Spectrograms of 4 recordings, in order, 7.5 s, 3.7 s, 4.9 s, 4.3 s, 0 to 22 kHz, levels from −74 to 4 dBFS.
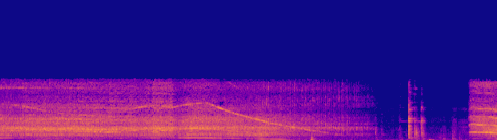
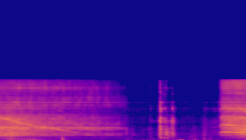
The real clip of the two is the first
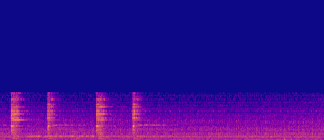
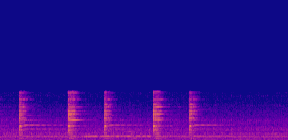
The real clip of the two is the second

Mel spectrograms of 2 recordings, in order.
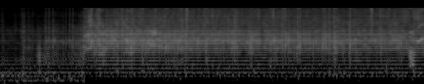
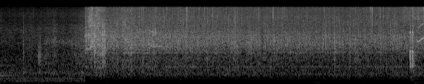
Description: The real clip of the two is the second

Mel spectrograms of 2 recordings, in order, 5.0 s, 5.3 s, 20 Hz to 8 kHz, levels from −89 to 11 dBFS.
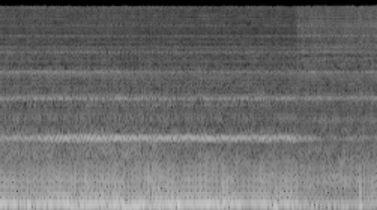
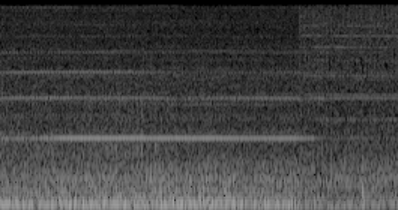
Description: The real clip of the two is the second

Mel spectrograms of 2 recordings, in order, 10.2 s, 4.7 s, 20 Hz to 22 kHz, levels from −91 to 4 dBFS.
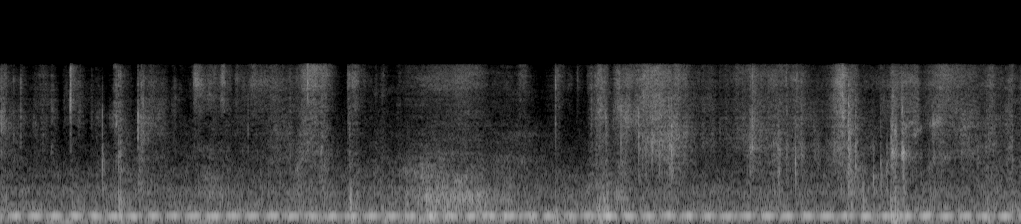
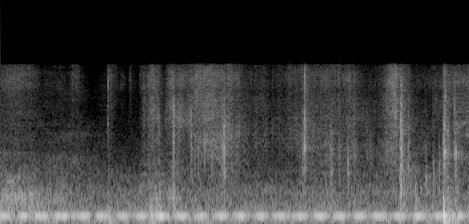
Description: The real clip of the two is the second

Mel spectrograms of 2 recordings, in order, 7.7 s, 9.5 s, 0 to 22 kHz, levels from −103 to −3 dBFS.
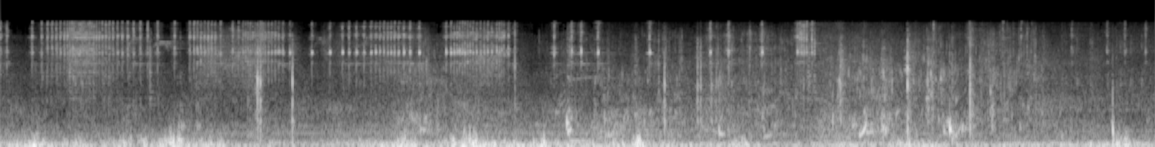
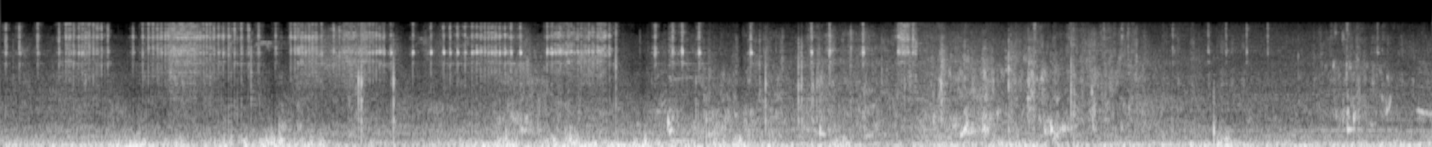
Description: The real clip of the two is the first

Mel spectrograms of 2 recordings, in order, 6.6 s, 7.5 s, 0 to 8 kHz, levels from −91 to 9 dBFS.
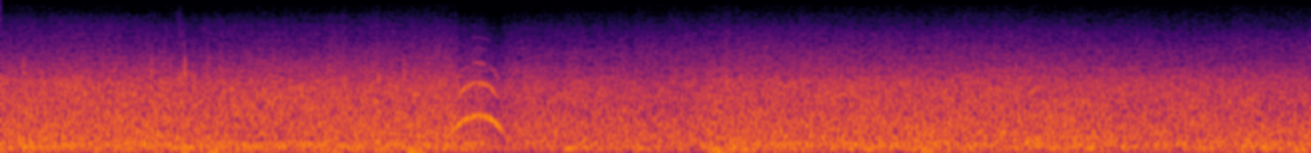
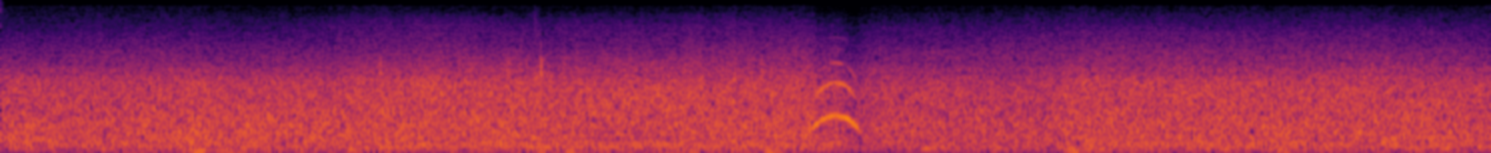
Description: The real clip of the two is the second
